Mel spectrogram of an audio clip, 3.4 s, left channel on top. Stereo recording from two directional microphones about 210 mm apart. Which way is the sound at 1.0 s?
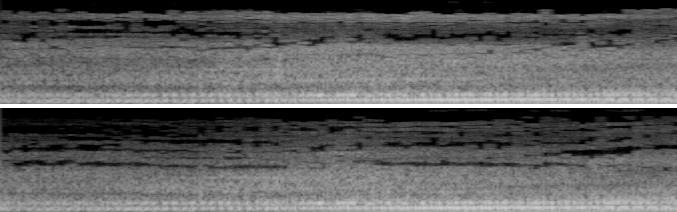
Centre (ahead or behind).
